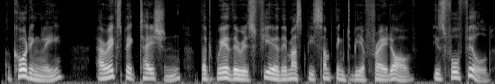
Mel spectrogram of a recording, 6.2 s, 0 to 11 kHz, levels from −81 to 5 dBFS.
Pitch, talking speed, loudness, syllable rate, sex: 140 Hz, 175 wpm, -19 LUFS, 6.1 syllables/s, male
